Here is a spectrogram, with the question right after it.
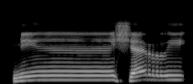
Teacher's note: Maka nun yang tadinya di ujung lidah sekarang bergerak ke tengah lidah. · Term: ikhfa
